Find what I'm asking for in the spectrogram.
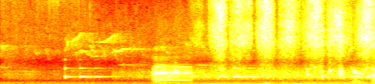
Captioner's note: phone dinging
